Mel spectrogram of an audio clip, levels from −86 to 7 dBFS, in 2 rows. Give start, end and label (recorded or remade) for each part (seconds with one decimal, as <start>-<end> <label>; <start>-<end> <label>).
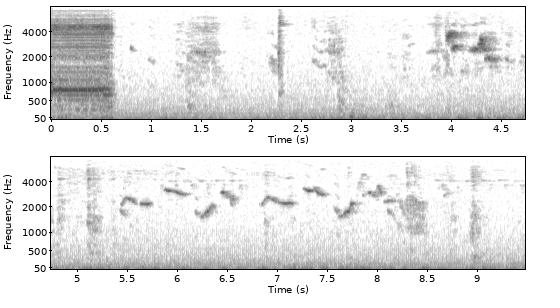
0.0-9.5 recorded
